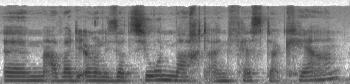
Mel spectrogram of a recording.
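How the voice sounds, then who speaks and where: A woman's voice: lowish voice, steady tone, fairly quick, a little mellow. A woman in her twenties, co-founder of a student legal aid group, speaking thoughtfully in an interview with frequent fillers. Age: 20s. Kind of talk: interview statement.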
